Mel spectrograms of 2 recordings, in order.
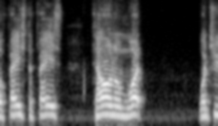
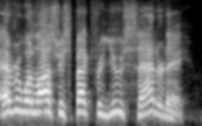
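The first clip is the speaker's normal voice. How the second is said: usual speaking voice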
